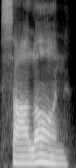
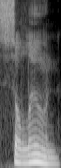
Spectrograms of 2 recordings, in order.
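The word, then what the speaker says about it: صالون: In Arabic, we say salon, not saloon.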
